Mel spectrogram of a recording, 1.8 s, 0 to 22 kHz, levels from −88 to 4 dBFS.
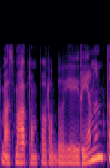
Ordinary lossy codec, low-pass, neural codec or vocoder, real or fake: Opus, 64 kbps; 7.2 kHz; codec, 16 kHz, 2 kbps, X-Codec, HuBERT features, trained on LibriSpeech; fake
